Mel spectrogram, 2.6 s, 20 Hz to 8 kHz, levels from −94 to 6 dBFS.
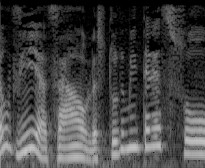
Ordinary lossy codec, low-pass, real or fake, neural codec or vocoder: none; 7.2 kHz; real; none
